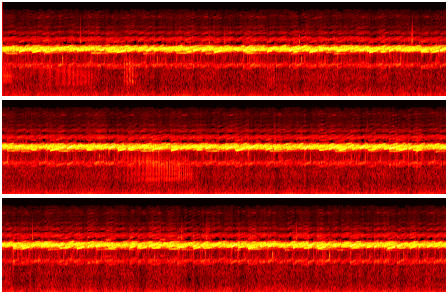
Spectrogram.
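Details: Spring peepers calling at night from a frog pond early in the year: a dense, unbroken chorus of high, shrill peeps merging into a steady ringing band, with a few brief lower sounds near the start and midway.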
